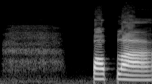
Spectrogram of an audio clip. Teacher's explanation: Bobla sound is unaspirated. There's no air coming out.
